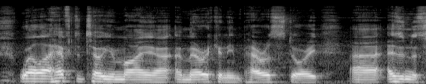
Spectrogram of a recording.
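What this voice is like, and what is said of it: Usual voice. Nothing is said of it.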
